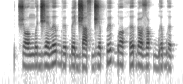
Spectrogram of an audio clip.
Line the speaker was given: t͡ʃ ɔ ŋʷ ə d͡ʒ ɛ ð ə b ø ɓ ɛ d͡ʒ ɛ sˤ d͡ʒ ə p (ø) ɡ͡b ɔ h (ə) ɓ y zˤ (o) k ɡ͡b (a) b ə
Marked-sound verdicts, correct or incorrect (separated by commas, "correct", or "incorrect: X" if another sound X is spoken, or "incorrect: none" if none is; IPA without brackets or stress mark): correct, correct, incorrect: u, incorrect: ə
